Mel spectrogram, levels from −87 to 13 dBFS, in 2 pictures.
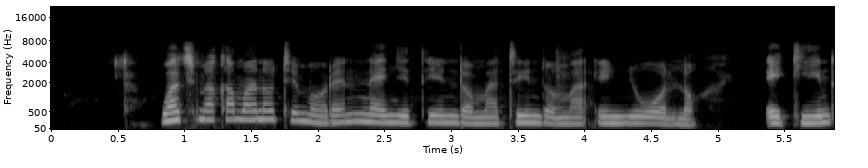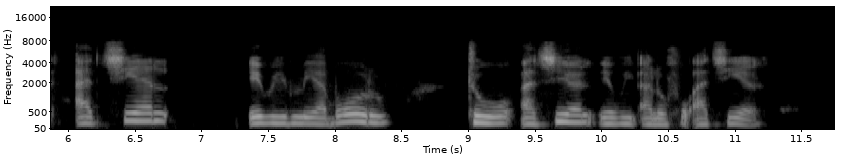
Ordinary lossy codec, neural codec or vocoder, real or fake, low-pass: none; codec, 16 kHz, 2 kbps, X-Codec, HuBERT features, trained on LibriSpeech; fake; none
